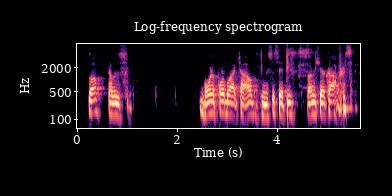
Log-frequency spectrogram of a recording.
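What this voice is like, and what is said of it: Strong Southern Mississippi accent. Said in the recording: “Grew up very poor in South Mississippi. ... Can't you tell from my outrageous accent?”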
